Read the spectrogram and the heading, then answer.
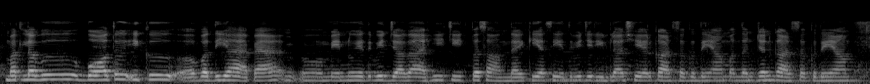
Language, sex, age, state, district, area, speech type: Punjabi, female, 30-45, Punjab, Jalandhar, urban, spontaneous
